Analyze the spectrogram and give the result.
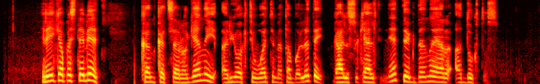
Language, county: Lithuanian, Vilnius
